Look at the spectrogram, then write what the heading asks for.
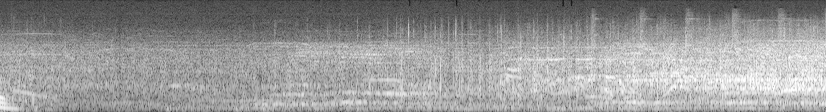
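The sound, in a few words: crowd cheering at X Games skateboarding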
